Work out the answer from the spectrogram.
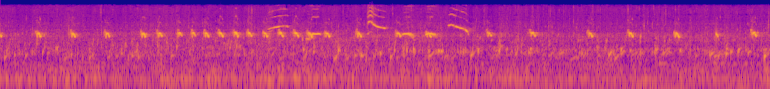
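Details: Greater green leafbirds calling to each other in bamboo forest along a gently flowing river: quick series of bright chipping notes speeding up then slowing, with several high descending whistled swoops.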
